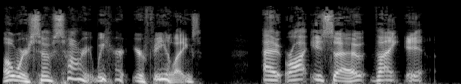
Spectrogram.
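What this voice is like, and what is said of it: Put-on Cockney accent. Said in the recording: “that's a Cockney accent, I guess.”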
